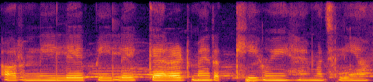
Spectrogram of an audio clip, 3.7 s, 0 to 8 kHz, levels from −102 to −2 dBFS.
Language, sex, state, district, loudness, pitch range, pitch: Hindi, female, Uttar Pradesh, Lalitpur, -18 LUFS, 210-220 Hz, 215 Hz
